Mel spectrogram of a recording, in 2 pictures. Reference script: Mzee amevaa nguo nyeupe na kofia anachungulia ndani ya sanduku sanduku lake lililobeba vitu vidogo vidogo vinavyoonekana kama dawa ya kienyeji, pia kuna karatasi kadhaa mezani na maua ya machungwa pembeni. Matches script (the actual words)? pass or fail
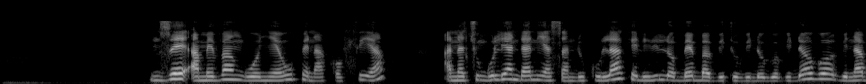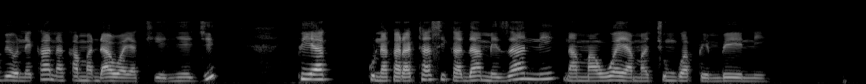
fail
